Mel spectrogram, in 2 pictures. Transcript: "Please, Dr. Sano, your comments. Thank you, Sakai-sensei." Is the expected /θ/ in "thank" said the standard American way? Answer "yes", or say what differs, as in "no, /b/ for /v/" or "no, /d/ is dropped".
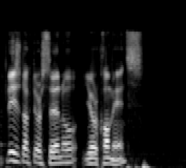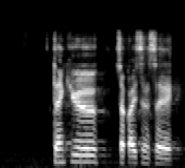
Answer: no, /t/ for /θ/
